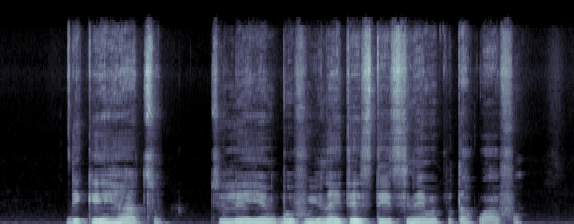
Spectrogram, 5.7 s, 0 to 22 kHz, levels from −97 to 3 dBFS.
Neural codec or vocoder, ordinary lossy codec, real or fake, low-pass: none; none; real; none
